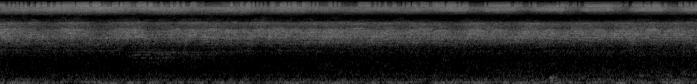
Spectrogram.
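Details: Cicadas singing in an apartment complex at the end of summer, the last of the season: a steady, high hissing drone that never breaks, swelling gently in faint pulses over several seconds, with no other voices or noises.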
